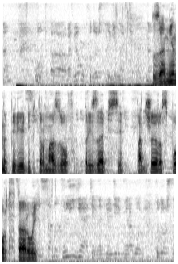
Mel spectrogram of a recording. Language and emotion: Russian, neutral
